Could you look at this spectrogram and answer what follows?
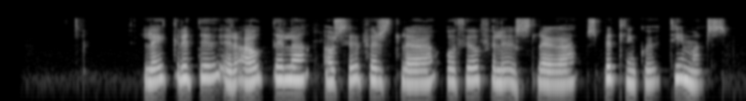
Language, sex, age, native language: Icelandic, female, 30-39, Icelandic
